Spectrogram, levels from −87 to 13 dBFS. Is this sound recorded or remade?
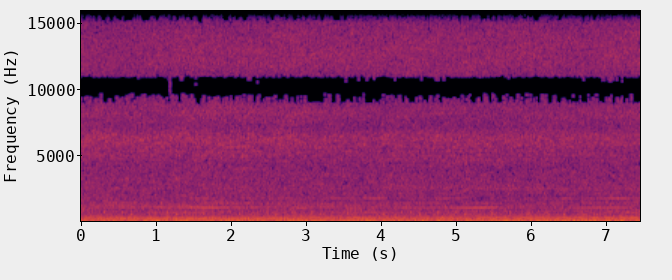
recorded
